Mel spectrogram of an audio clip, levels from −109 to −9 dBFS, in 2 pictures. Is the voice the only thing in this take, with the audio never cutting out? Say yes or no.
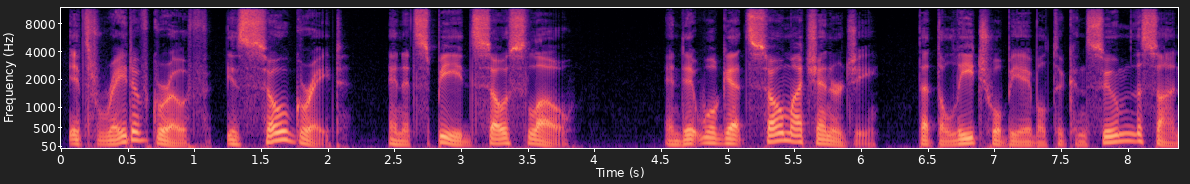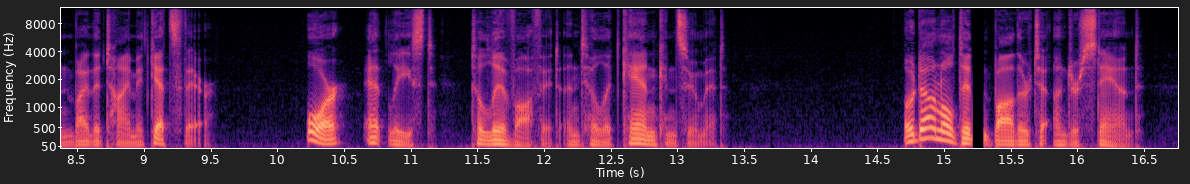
no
